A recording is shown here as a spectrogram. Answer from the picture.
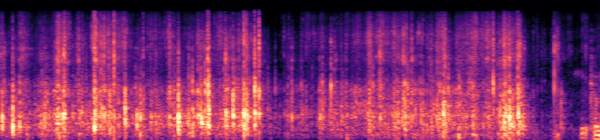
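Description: Clear plastic blister packaging and its cardboard backing crinkling and tearing as hands pull a toy package open. The crackling is dense and eases off shortly before the end.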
